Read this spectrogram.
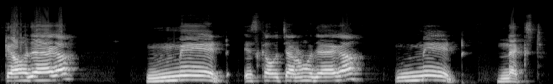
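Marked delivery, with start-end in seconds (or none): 1.5-2.3 मेट said with a long, held ए; long drawn-out vowel. Shown as a demonstration. Teacher answering his own question, मेट drawn out long. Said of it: "लंबा खींचेंगे". 4.0-4.6 मेट with a lengthened ए; long drawn-out vowel. Shown as a demonstration. Teacher repeating the answer for learners, मेट stretched long. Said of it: "लंबा खींचेंगे".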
